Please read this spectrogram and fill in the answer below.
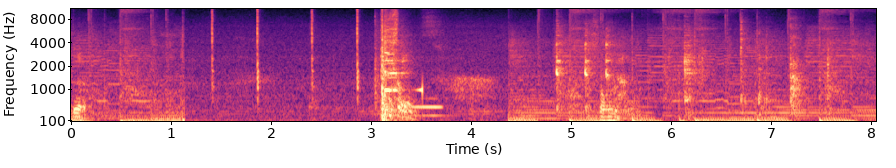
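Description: Background music with a steady beat that drops out for a few seconds. In the gap come a few sharp metallic ticks about half a second apart, then a loud clank of metal with a brief ring. These are the hand wrenches working on the car's front suspension bolts.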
